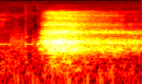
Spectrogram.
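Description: A deep breath out through the mouth during a guided breathing exercise: after a brief quiet moment, one long, airy, steady exhale that carries on to the end.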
